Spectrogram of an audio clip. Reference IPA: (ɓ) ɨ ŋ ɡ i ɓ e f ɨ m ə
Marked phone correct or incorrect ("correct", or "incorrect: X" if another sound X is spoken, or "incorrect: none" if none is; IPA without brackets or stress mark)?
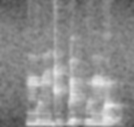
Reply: incorrect: m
